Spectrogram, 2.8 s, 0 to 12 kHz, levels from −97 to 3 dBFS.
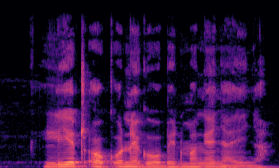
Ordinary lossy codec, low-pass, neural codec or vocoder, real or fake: none; 10.8 kHz; none; real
